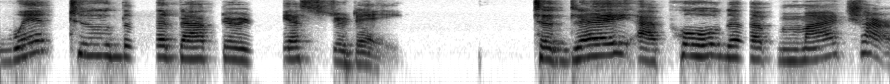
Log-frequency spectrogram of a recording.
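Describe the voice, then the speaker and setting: This woman's medium-pitched voice has lively intonation and very even loudness, moving at a very slow pace. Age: 80s. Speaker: caller giving testimony. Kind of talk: testimony.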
